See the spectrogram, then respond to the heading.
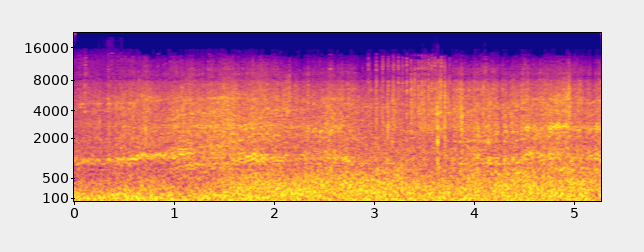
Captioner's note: wind blowing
